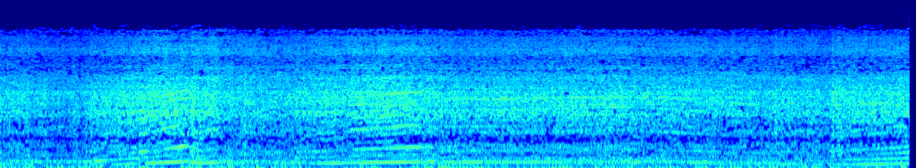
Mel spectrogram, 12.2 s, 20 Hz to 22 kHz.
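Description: Ferrari SF71H Formula 1 car's 1.6-litre turbocharged V6 heard from the onboard camera: the engine note dips at first, climbs about two seconds in, then holds steady for several seconds before easing slightly near the end, over a steady rush of wind and tyre noise.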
